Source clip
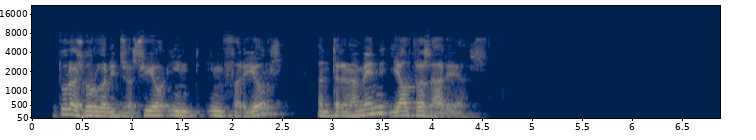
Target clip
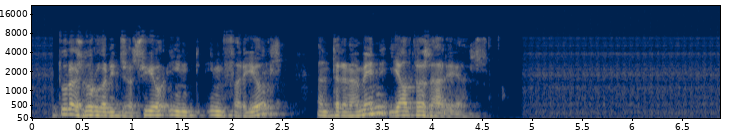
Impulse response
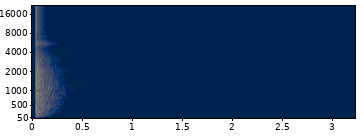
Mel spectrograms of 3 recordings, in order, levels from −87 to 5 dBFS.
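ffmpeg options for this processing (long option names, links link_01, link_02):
-af "tremolo=f=15:d=0.45,acompressor=mode=upward:threshold=-43dB:ratio=2.5,volume=7dB"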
